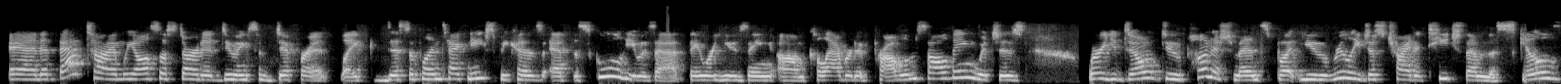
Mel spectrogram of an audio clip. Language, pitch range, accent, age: English, 205-270 Hz, American, 30-49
